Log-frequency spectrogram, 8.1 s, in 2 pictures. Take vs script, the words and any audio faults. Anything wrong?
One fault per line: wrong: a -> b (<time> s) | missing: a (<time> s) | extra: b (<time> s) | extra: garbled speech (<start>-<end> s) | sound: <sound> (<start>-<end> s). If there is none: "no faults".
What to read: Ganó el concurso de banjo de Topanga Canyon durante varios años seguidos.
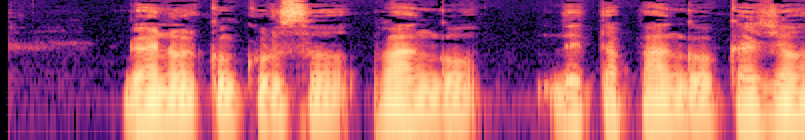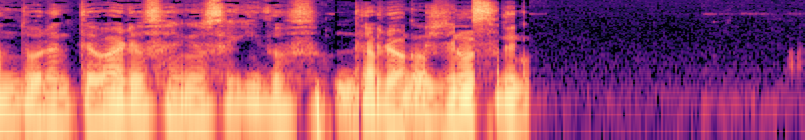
missing: de (1.8 s)
extra: garbled speech (5.7-6.7 s)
